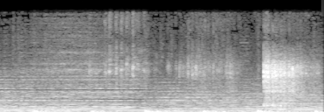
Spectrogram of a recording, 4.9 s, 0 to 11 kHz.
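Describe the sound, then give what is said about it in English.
Ten dice rattle and clatter, a busy stream of small clicks ending in a brighter, louder spill as they tumble out onto a hard surface. “Now I get to roll the 10 dice and try to beat the ego by whatever.”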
